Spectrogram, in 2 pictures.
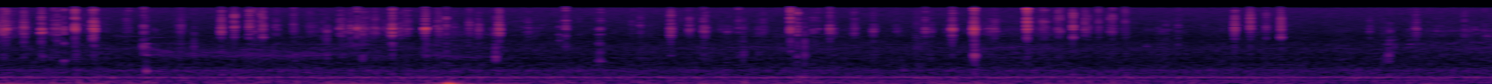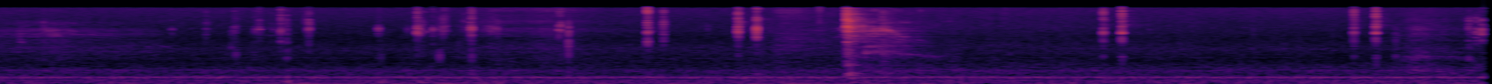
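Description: Typing on a computer keyboard: scattered, uneven key clicks over a steady low electrical hum, with one loud low thump about two seconds in.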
